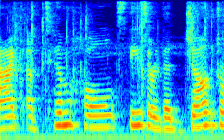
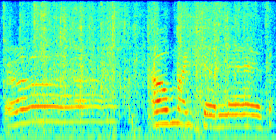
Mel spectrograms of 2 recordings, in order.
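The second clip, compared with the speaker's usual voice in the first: ordinary talk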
